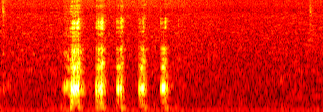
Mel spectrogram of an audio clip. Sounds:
Laughter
